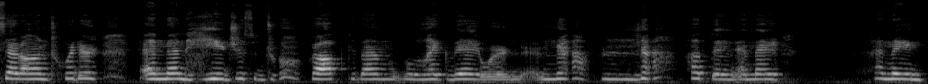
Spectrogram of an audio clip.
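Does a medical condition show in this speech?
Yes: cerebral palsy, severe.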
